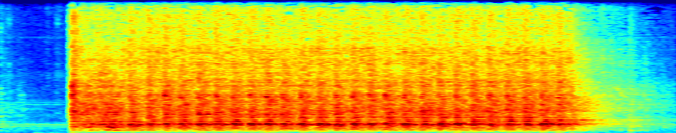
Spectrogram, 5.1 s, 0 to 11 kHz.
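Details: 2002 Ford Mustang 3.8 L V6, crank no start: steady fast cranking about four beats a second that never fires; spark and injector pulse confirmed present, failed fuel pump not delivering fuel.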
